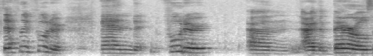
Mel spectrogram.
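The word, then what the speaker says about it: foeder: spelled F OED er and I pronounce it food or does that Oh Bridger it's Peter and the google it no it's definitely footer and fooder are the barrels that are used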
